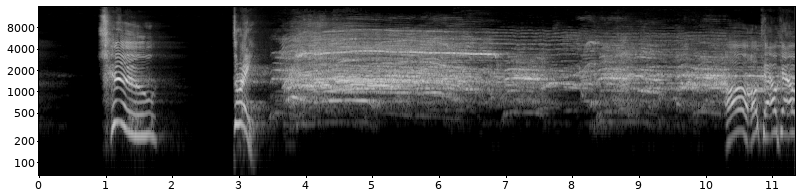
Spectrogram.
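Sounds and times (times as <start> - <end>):
speech: 3.0 - 3.9, 10.4 - 11.3
crowd shouting their pets' names: 3.5 - 11.3
people in crowd shrieking: 3.5 - 11.3.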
